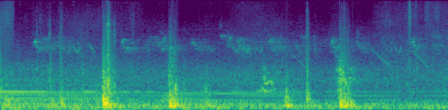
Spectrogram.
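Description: Car doors slam shut.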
